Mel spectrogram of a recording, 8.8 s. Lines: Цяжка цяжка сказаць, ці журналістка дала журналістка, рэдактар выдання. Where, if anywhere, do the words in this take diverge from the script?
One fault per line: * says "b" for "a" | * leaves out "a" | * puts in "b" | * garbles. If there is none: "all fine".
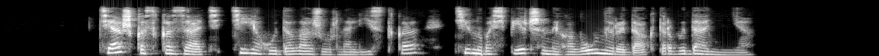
* leaves out "цяжка"
* says "яго" for "журналістка"
* puts in "ці новаспечаны галоўны"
